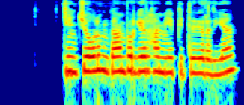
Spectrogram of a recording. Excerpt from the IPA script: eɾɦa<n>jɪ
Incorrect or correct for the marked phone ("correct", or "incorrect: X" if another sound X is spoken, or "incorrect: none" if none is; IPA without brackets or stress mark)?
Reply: incorrect: m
